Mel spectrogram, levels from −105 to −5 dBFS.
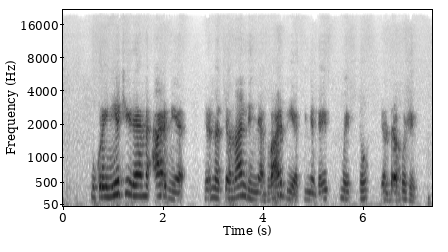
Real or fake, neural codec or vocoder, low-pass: fake; codec, 44.1 kHz, 2.6 kbps, DAC; 19.8 kHz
